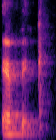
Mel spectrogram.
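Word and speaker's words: Epik: Yeah, Melody, and his son is named Epic, but it's spelled E-P-I-K.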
